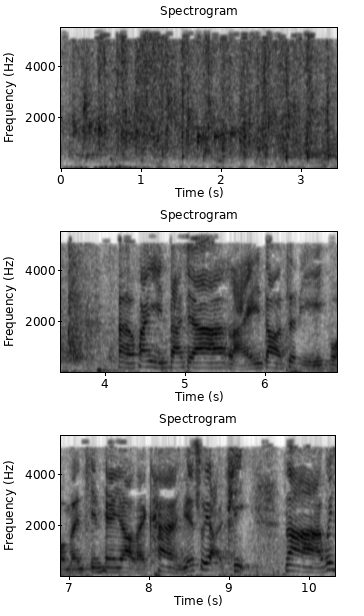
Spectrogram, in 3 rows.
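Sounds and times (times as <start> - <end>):
audience applause: 0.0 - 3.9
speech: 4.2 - 10.3.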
